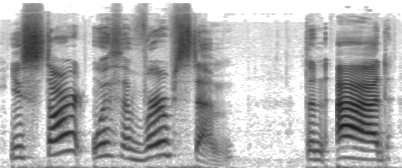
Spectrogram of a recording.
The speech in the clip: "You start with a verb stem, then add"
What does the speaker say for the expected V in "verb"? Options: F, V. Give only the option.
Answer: V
